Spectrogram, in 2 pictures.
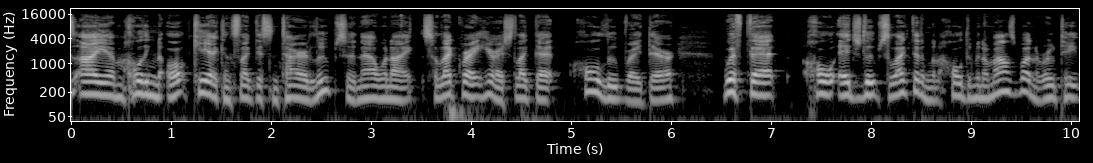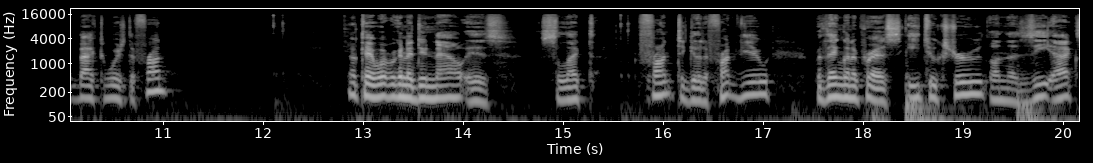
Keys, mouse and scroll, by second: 18.4 e, 19.5 z.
